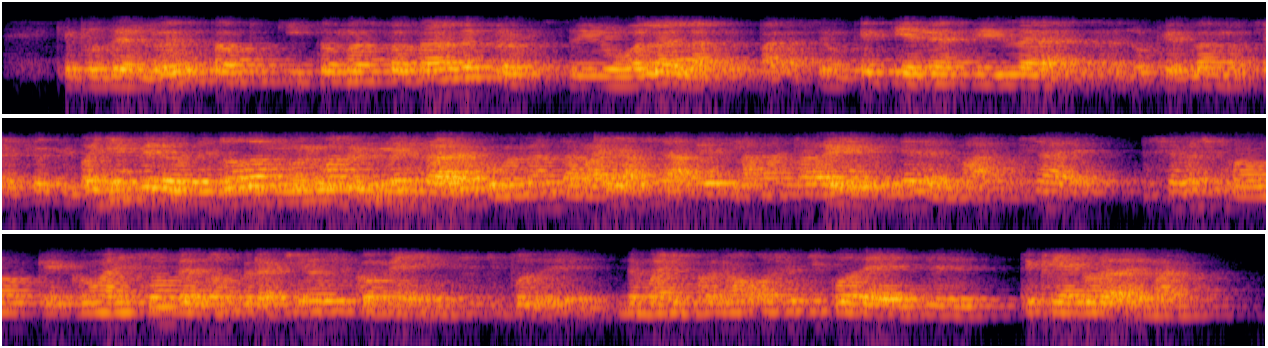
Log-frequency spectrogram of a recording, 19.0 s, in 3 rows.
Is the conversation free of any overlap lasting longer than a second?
No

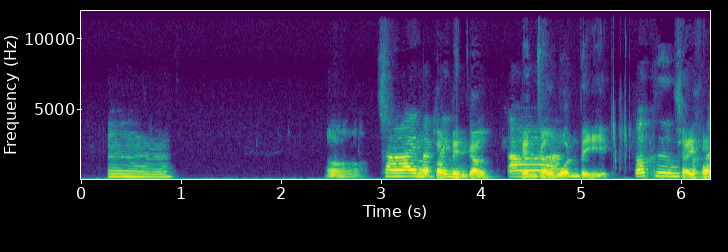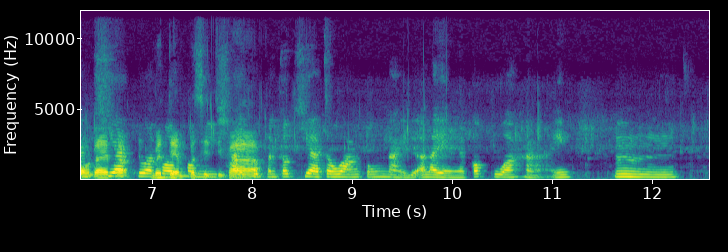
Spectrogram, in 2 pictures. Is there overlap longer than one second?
Yes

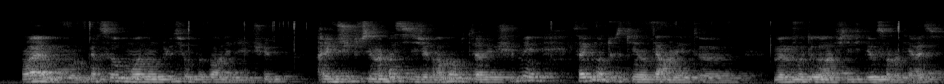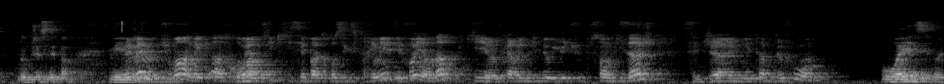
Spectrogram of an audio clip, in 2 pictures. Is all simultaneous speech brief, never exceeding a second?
Yes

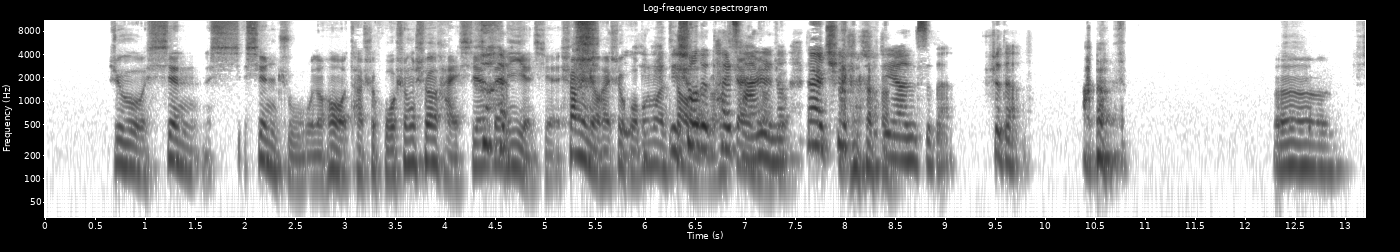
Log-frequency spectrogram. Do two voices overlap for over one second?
Yes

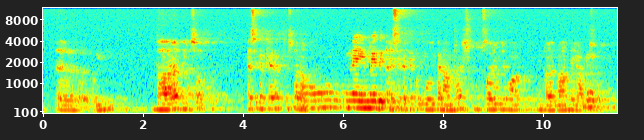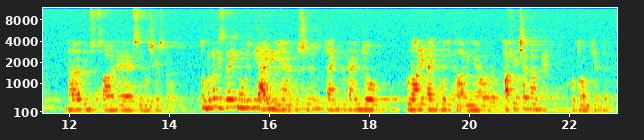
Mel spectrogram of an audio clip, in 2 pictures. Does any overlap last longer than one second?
No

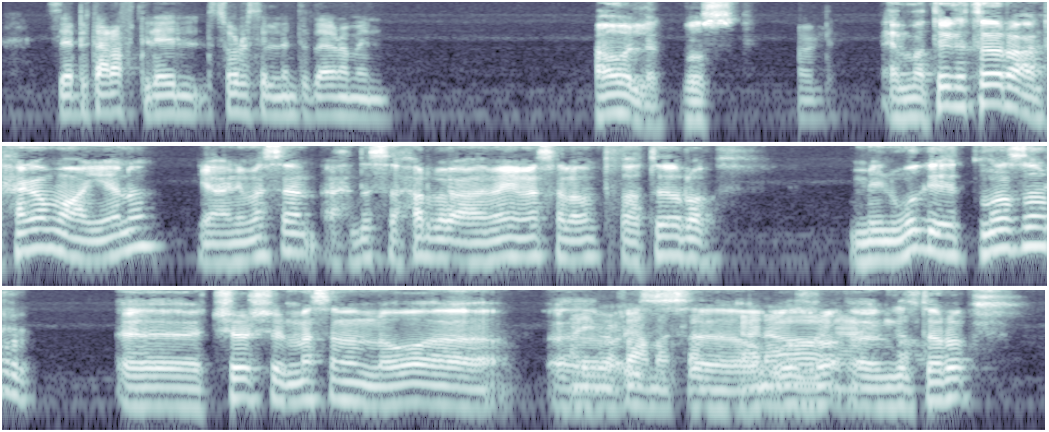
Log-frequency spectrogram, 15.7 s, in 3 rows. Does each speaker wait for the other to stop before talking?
No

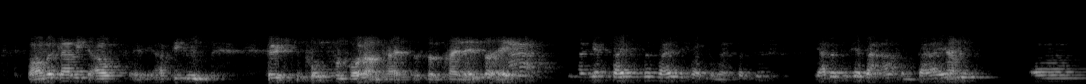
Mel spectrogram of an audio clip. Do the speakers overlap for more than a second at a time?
No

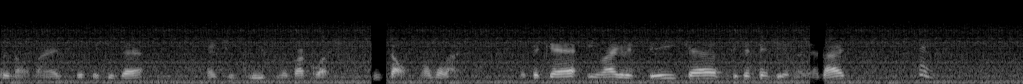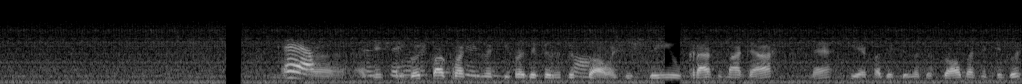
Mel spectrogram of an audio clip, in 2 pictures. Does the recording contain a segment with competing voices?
Yes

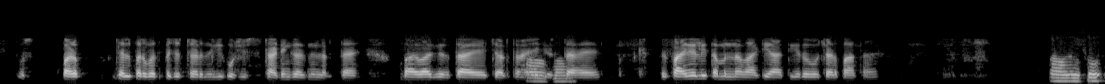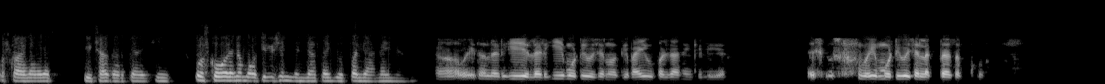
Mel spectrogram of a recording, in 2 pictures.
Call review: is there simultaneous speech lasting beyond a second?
No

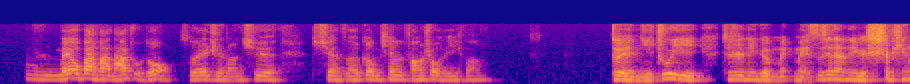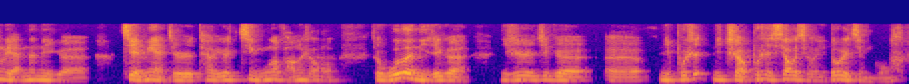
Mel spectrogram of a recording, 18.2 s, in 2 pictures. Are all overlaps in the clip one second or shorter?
Yes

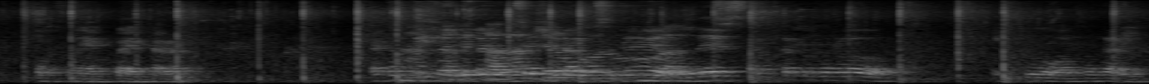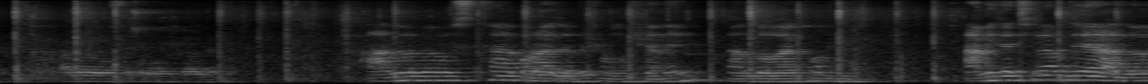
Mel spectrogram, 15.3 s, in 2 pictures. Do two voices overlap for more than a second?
Yes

